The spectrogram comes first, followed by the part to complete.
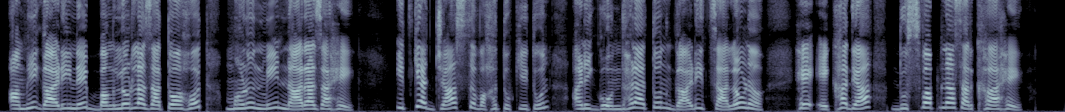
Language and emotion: Marathi, angry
